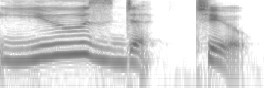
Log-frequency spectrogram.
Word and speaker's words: used to: Well, I said use, but there's actually a D at the end of that word. Get used to. But we don't say the D.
